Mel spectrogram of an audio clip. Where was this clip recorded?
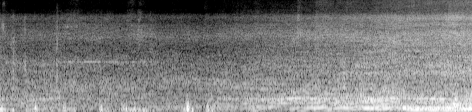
in a residential area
